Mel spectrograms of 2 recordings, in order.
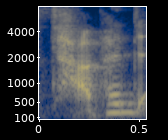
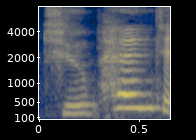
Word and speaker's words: Tuppence: the pronunciation of the word, which I thought pronounced as Twopence, actually addressed in the story. It seems like it was pronounced Twopence, and I am excited to meet 2 more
